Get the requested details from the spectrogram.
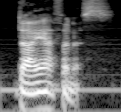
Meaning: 1. Transparent or translucent; allowing light to pass through; capable of being seen through 2. Of a fine, almost transparent, texture; gossamer; light and insubstantial
- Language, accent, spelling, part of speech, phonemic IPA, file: English, US, diaphanous, adjective, /daɪˈæf.ən.əs/, En-us-diaphanous.ogg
